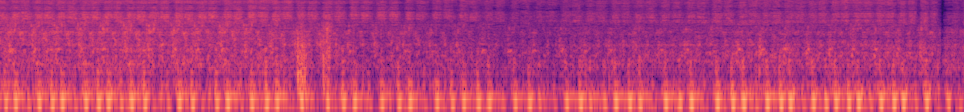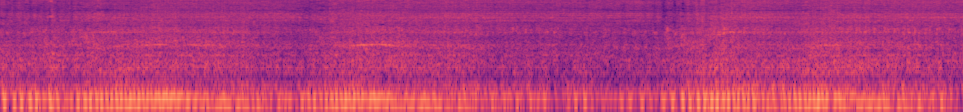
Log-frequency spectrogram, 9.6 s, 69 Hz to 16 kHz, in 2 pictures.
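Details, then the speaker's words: Kawasaki VN800 V-twin chopper, in a build to fix a big engine knock (rotor removed), gives a steady low thump with even firing pulses and no knock; the bottom end sounds healthy, with normal running. "hopefully it'll start without any noises or uh stuff like that so then no more knocking noise I say that's the win"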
